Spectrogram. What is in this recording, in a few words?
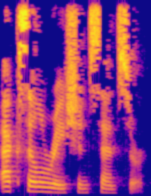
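"acceleration sensor", English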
